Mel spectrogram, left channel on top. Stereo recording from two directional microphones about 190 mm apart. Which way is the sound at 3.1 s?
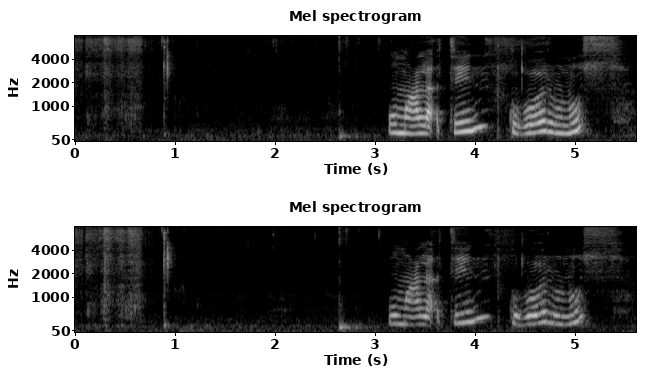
40° left (ahead or behind).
